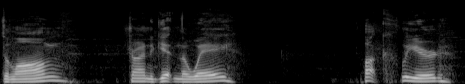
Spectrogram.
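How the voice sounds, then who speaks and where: A man calling a hockey game live, play-by-play in a brisk, steady voice of middling pitch. He climbs higher and louder when a shot comes in, and a faint hum sits behind him. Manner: brisk, rises in pitch on big plays. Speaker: play-by-play commentator.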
